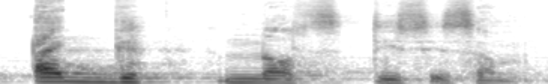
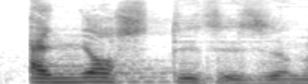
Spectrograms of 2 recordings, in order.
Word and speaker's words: அக்னோஸ்டிசிசம்: இல்லை அதுபோல ஏ நியோஸ்டிசிசம் அதை இணைக்கும் பொழுது அந்த கம்மா அல்லது ஆங்கிலத்தில் ஜி உச்சரிக்கப்படுகிறது ஆகவே அக்னோஸ்டிசிசம் என்று சொல்லுகிறோம் புரிகிறதா அனோஸ்டிசிசம் என்று சொல்ல மாட்டோம் அக்னோஸ்டிசிசம் இதுதான் இரண்டாவது நான் உங்களுக்கு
